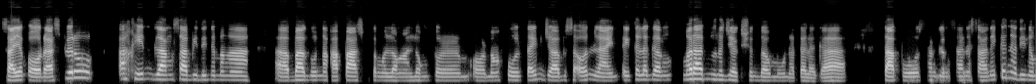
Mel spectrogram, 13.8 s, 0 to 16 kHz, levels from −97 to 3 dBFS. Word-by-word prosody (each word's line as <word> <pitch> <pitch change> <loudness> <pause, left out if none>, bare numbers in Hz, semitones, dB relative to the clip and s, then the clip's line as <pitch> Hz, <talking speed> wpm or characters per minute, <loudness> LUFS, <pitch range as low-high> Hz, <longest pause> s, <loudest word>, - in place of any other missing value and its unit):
sayang 180 +1 +5
oras 160 -1 +4
pero 270 +1 +2 0.3
akin 230 -1 -1
lang 205 -1 +6
sabi 200 -1 +2
din 195 0 -7
ng 190 -1 -9
mga, 185 -1 -1 0.5
ah 160 -1 +1
bagong 180 +1 +3
nakapasok 170 -1 +2
ng 165 - -8 0.2
mga 160 0 -3
long-term 165 -1 -7
or 160 -1 -6
mga 165 +1 -4
full-time 180 +2 -3
job 170 -4 +1
sa 175 - -6
online 170 -4 0
ay 180 -1 -4
talagang 195 -2 -1 0.2
maraming 220 0 +6
rejection 180 -3 -5
daw 160 -2 -2
muna 155 -1 -11
talaga. 150 +1 0 0.5
Tapos 165 0 +2
hanggang 170 -1 -7
sa 170 0 -6
nasanay 175 +1 -4
ka 290 +9 -5
na 250 -3 -4
'di 205 - -4
na 190 - -6
175 Hz, 155 wpm, -22 LUFS, 165-200 Hz, 0.5 s, lang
